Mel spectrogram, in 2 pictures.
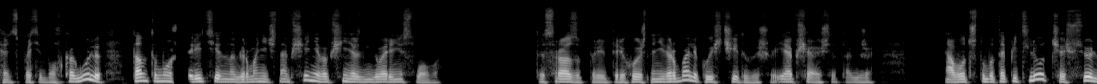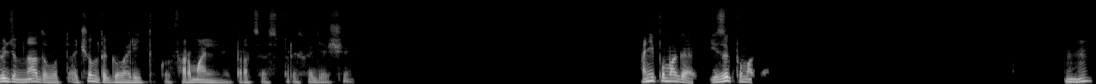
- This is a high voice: No, low, 120 Hz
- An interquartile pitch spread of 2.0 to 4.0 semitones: No, average, 4.7 semitones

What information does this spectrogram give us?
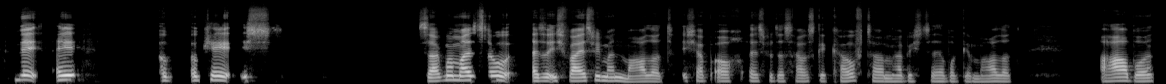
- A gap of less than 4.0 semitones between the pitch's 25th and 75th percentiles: No, average, 4.4 semitones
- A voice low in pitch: No, medium, 155 Hz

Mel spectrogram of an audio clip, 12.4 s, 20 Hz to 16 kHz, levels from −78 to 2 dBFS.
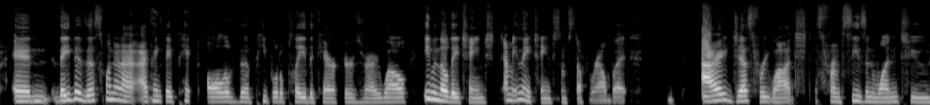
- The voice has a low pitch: No, medium, 160 Hz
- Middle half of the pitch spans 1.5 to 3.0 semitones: No, average, 3.6 semitones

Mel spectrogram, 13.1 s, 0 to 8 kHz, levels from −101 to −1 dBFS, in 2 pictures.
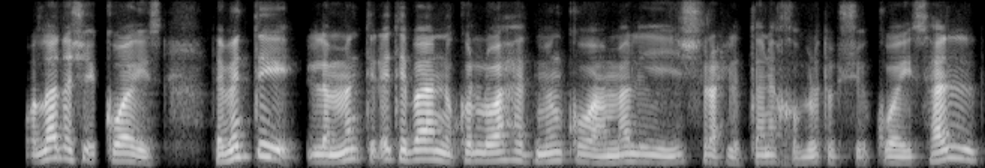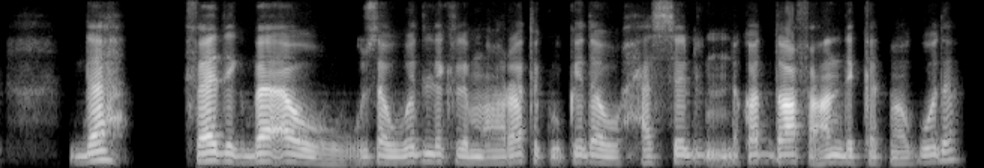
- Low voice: Yes, low, 125 Hz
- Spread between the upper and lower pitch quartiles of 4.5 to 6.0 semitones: Yes, average, 4.8 semitones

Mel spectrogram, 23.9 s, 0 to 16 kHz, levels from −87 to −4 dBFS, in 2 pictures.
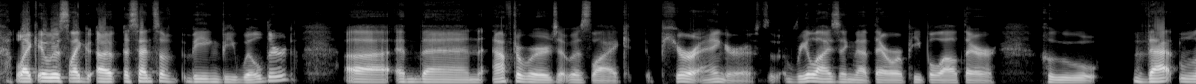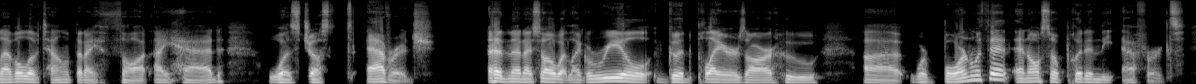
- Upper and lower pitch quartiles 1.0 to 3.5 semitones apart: No, average, 4.1 semitones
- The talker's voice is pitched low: Yes, low, 115 Hz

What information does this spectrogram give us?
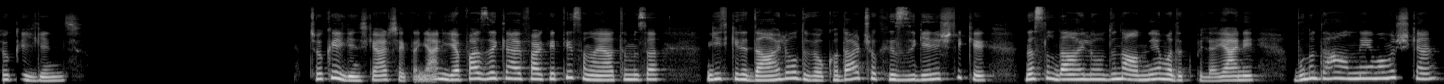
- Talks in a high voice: Yes, high, 235 Hz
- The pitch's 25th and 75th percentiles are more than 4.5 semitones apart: No, average, 4.0 semitones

